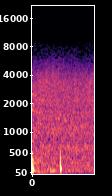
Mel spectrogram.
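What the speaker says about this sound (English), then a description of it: "Okay, it's raining out." Rain in the video game Stardew Valley falls as a soft, steady hiss. Two brief low thumps break through it, one at the very start and one a little before the midpoint.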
